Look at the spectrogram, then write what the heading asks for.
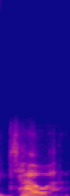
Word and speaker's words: TOA: And then on the back, you'll see, if I can see it, TOA, which we're going to say TOA.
